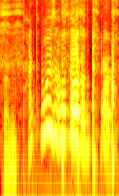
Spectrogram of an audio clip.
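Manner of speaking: high, put-on carefree voice; a goofy high voice, laughing it off; mock-cheerful dad leaving for the park; mock chirpy self. Mock self-quote to wife.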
